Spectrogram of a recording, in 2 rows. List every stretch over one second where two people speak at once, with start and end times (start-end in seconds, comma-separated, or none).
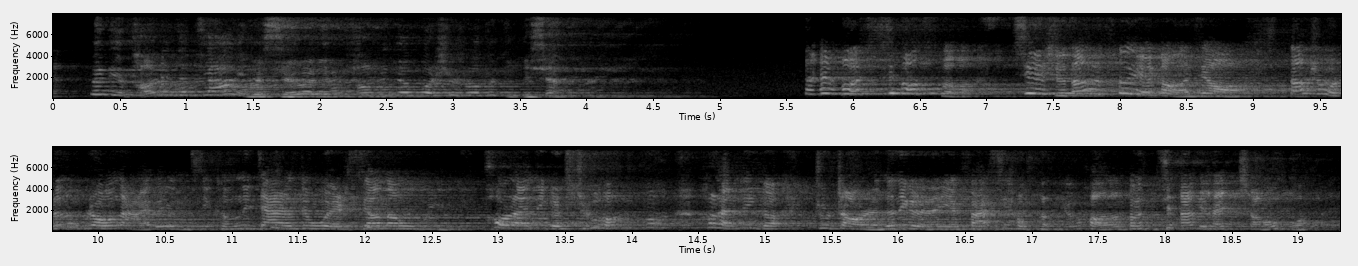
none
